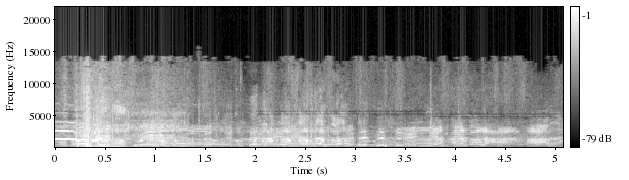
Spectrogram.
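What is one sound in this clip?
A group of men laugh and cheer nearby.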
